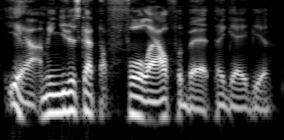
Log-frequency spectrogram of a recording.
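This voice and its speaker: A man's voice: low-pitched, big pitch swings, brisk, darkish tone, no echo, clean studio sound. A man hosting a casual podcast, telling rambling stories and laughing at his own jokes. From Louisiana. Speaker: podcast host.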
